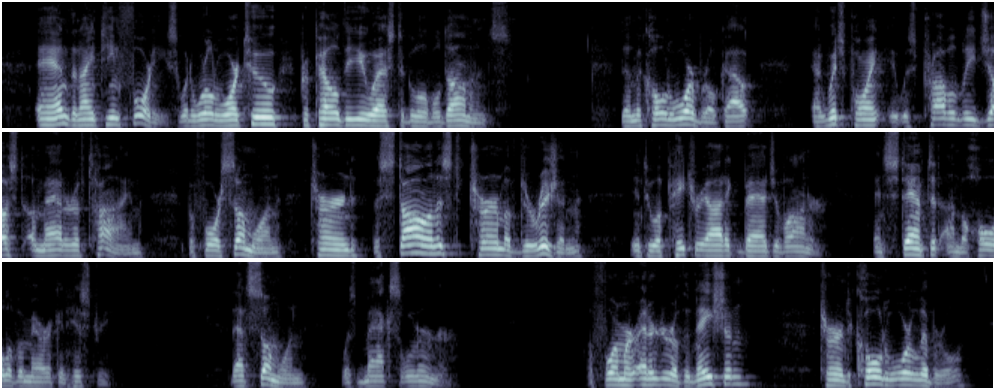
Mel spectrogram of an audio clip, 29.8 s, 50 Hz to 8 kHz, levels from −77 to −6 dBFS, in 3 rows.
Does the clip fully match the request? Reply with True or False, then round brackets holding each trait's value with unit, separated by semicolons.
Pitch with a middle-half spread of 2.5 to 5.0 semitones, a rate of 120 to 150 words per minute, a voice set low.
True (4.0 semitones; 135 wpm; 125 Hz)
